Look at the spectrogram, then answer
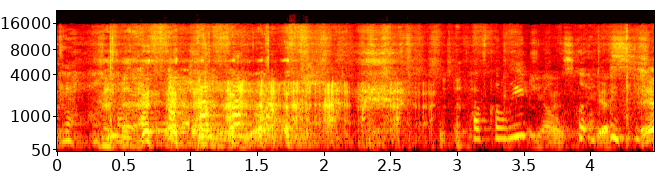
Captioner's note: laughter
